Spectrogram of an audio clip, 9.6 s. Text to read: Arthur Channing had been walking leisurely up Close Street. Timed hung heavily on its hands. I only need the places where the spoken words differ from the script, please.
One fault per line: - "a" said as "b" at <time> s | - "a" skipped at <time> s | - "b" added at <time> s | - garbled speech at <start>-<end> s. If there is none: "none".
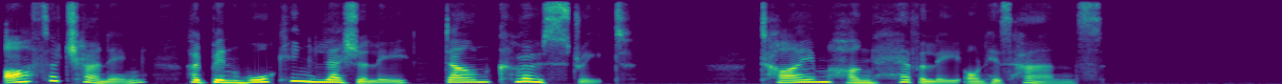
- "up" said as "down" at 3.3 s
- "Timed" said as "Time" at 5.7 s
- "its" said as "his" at 7.4 s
